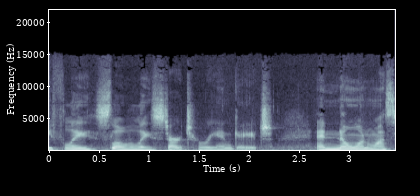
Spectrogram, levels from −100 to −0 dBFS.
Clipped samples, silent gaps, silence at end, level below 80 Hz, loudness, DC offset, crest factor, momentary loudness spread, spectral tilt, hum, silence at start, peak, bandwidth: under 0.1%; none; 0 s; -54 dBFS; -19 LUFS; under 0.1%; 16 dB; 8 LU; -4 dB/octave; none; 0 s; -4 dBFS; 15 kHz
